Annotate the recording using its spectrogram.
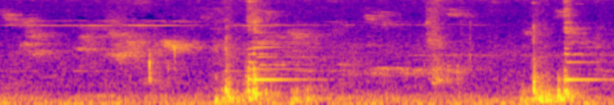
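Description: Faint swishing of a hand stirring pomegranate arils in water in a stainless steel bowl, with two soft sloshes about a second and a half in and near the end.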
